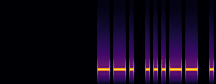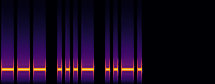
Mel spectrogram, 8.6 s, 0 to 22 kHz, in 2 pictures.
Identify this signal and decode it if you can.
Morse code, heard as a keyed tone, about 15 wpm, 700 Hz. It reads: G3JVF
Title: DXCC-100 Call Signs - 5 Characters - Repeated 2x - 15wpm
